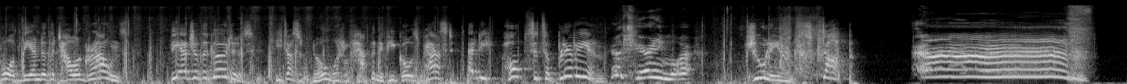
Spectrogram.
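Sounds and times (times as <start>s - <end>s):
speech: 0.0s - 8.6s
man screaming: 9.1s - 11.0s.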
